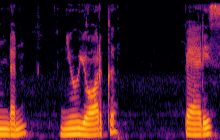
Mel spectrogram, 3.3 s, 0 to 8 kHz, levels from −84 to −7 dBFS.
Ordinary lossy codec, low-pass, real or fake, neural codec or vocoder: none; 7.2 kHz; real; none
